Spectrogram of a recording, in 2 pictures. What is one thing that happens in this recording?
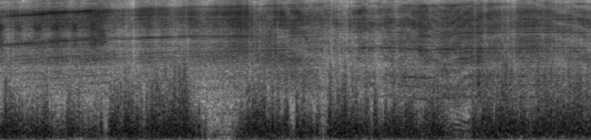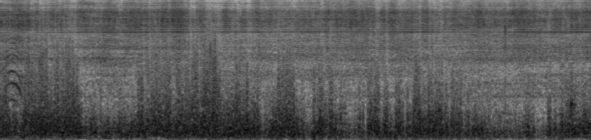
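A model helicopter buzzes steadily as it hovers overhead.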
